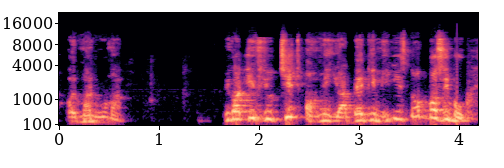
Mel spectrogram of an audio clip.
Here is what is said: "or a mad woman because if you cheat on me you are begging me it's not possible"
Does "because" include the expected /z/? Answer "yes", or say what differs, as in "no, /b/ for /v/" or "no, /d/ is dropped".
no, /s/ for /z/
